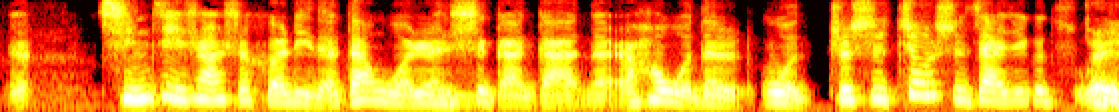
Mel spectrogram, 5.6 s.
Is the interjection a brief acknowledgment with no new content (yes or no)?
no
